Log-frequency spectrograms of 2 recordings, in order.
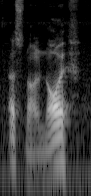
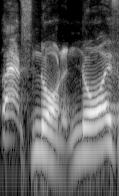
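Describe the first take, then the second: First: The line is delivered in a calm, understated way. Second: The line is delivered in an exaggerated, overacted way. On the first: The speaker calls it right. "He was it was very calm" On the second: The speaker calls it wrong. "they were just you know hamming it up"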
